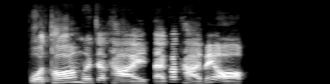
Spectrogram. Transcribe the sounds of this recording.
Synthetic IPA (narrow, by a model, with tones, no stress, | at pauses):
pu˨˩ət̪ʰːɔː˧˥mɯ˩˦nt͡ɕa˨˩t̪ʰaː˨˩jt̪ɛː˨˩kɔː˥˩t̪ʰaː˨˩jma˥˩jʔɔː˨˩k̚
